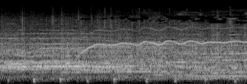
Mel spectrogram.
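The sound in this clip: A church audience at a Missions Sunday service cheers and whoops in welcome. The crowd noise is loud and continuous, and a high whoop rises and then holds above it.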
